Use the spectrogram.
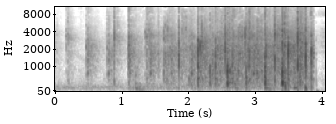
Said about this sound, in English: I just want to play the applause at the end.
